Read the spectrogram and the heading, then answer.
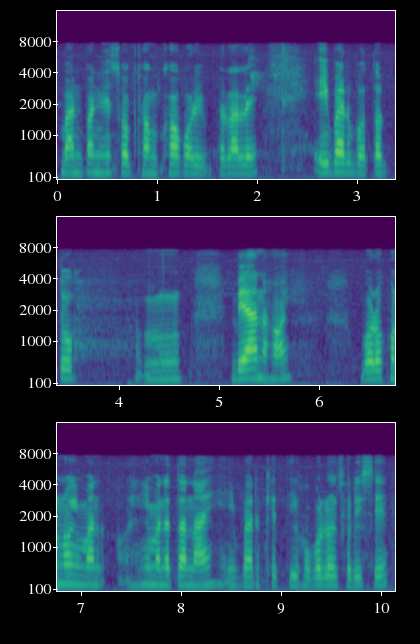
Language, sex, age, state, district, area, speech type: Assamese, female, 30-45, Assam, Barpeta, rural, spontaneous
